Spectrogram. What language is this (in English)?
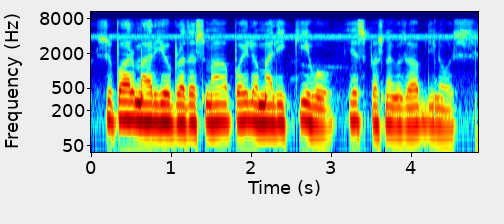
Nepali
